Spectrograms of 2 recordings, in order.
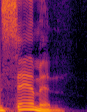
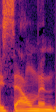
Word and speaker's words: salmon: How many people pronounce the L in salmon? – Oh, my dad does that. – I'm going to say a lot. A lot of weirdos say salmon.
